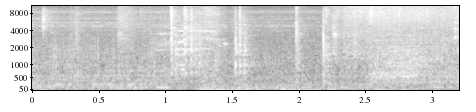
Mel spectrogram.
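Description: A metal pan clanks down onto a stove.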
